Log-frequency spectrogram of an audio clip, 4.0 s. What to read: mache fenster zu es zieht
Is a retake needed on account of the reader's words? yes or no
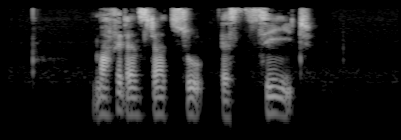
no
